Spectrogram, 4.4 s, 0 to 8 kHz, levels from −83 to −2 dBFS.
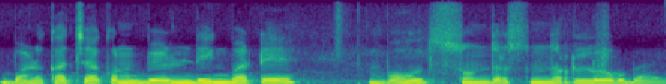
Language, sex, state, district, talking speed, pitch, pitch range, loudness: Bhojpuri, female, Bihar, Muzaffarpur, 110 wpm, 215 Hz, 210-220 Hz, -13 LUFS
